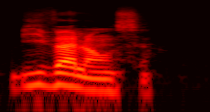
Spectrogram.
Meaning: bivalence
- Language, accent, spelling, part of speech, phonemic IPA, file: French, France, bivalence, noun, /bi.va.lɑ̃s/, LL-Q150 (fra)-bivalence.wav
